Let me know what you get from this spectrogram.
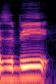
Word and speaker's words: Zabit: Did I say his name, Zabit? – Yeah, Zabit Magomed Sharipov.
